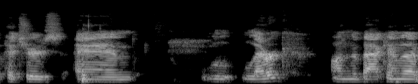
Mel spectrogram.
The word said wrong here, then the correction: Leclerc: Jose Leclerc. – Leclerc. – Yeah. Leclerc. That's definitely. – That, yeah, that's good.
